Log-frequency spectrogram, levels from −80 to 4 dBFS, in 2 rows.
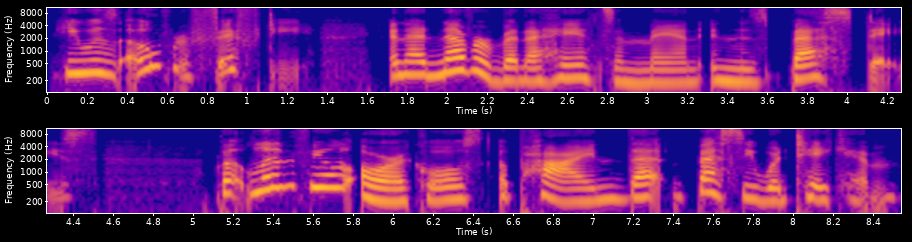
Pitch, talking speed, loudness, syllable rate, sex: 255 Hz, 170 wpm, -19 LUFS, 5.2 syllables/s, female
